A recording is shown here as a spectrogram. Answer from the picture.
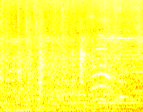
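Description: Indistinct background voices of other shoppers in a store, over a steady low hum.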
